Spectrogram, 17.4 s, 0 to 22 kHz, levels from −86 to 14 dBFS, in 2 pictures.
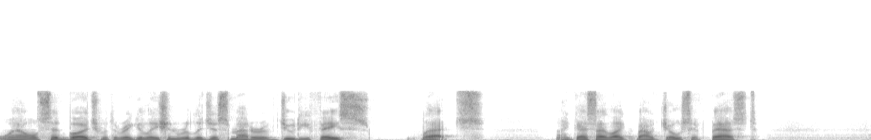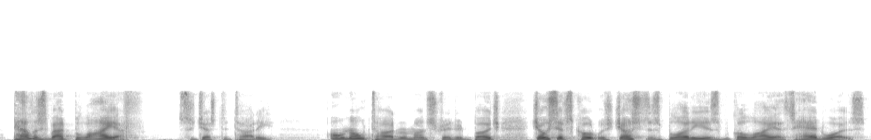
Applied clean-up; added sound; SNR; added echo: none; none; none; none.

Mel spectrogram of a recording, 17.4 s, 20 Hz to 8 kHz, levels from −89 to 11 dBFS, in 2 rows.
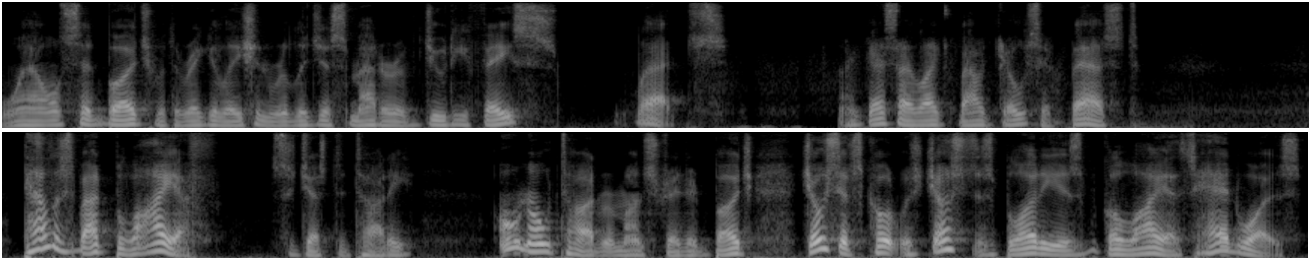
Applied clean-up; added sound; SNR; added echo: neural mask model Resemble Enhance denoiser.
